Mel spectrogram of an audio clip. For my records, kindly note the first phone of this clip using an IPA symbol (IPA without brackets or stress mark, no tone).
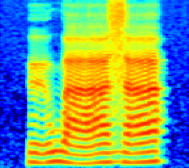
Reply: ʏ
